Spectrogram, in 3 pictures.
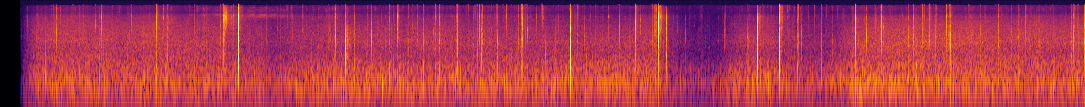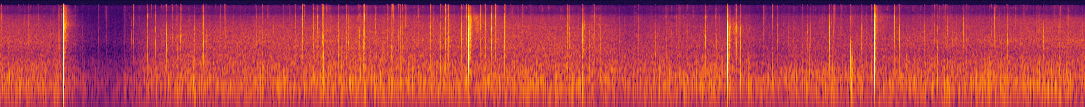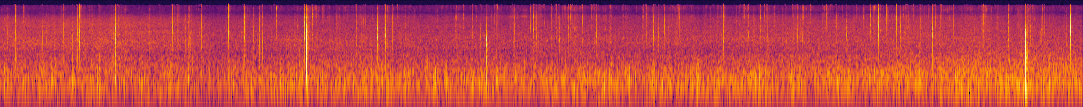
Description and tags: camp fire
sounds of a small campfire
camp, fire, outside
